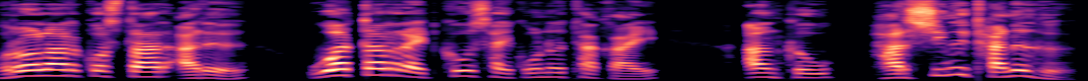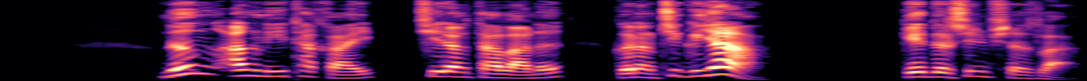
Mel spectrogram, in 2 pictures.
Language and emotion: Bodo, angry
